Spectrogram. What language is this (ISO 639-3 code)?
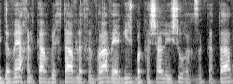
heb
